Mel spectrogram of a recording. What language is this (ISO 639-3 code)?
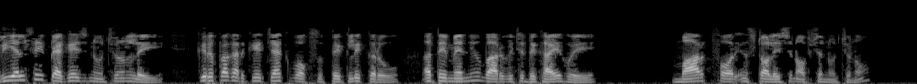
pan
